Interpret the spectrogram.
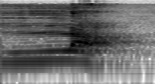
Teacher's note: अब है ये पार्श्विक व्यंजन, जिसके उच्चारण में जीभ का अगला भाग मसूड़ों को छूता है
